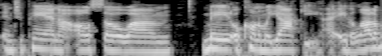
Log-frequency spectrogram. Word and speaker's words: Okonomiyaki: While I lived in Japan, I also made okonomiyaki.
